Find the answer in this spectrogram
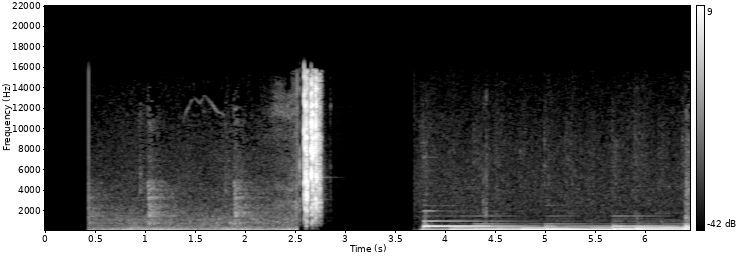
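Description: Background music with held, overlapping keyboard-like chords that starts a little past halfway, preceded by about two seconds of low rumbling noise that ends in a short, sharp snap.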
